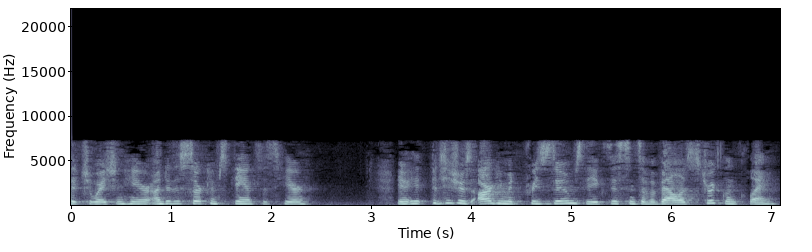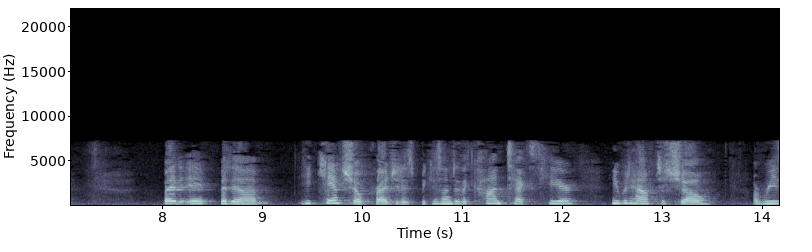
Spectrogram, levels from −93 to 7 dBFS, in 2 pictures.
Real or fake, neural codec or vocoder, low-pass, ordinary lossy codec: real; none; 7.2 kHz; MP3, 64 kbps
